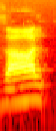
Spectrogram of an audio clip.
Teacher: जाल की भी नरम आवाज में अदायगी होगी। जैसे सा की होती है। जुबान की नोक ऊपर वाले दांतों या किनारों से टच होगी। और जा अदा करते वक्त नरमी नहीं होती।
